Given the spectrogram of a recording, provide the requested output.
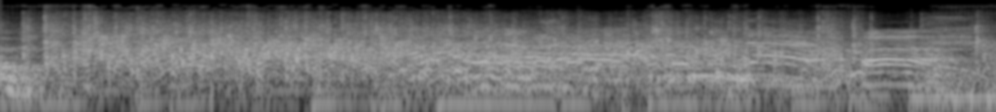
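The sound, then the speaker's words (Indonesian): An audience claps steadily and loudly for several seconds, dense applause, with a few voices and cheers rising near the end. “Tepuk tangan dulu.”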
